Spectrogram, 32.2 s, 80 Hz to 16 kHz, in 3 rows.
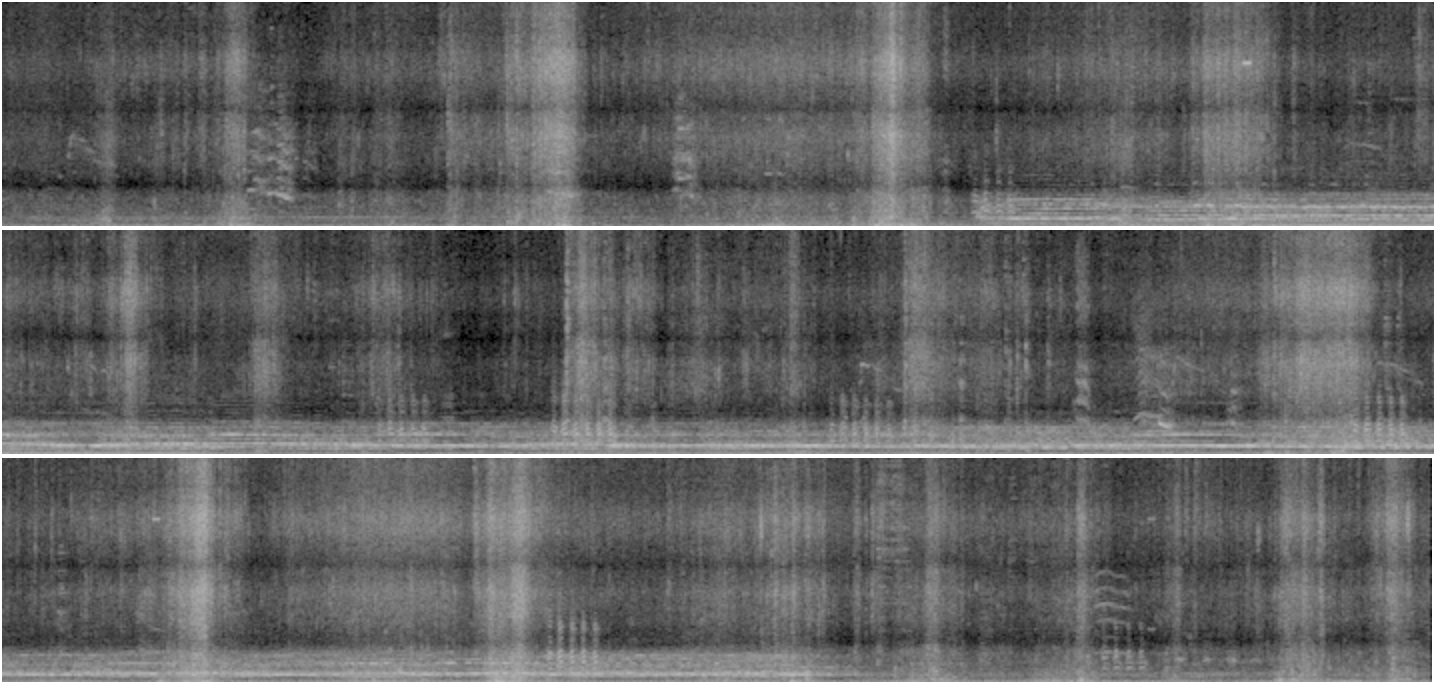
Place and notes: Bosphorus sciabordio
Anadolukavagi, a small fishing village. Lapping of the waves, seagulls, the song of the muezzin
31 December 2010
